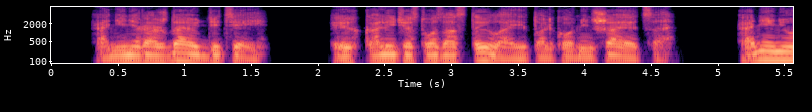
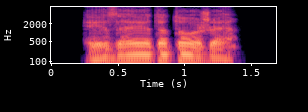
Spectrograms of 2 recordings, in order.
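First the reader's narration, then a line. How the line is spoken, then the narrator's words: Grumbling. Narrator (Russian): проворчал Белый Дьявол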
